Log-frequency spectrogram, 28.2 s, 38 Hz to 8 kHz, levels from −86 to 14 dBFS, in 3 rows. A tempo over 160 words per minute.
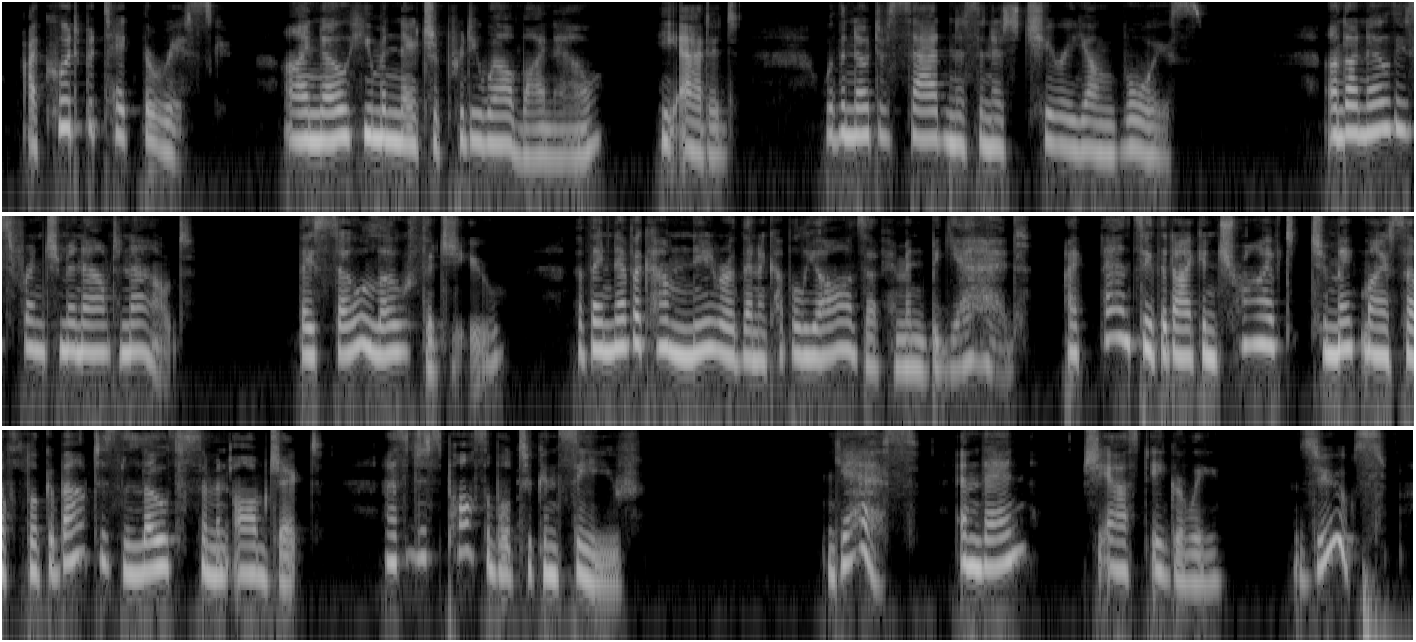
Yes: average, 170 wpm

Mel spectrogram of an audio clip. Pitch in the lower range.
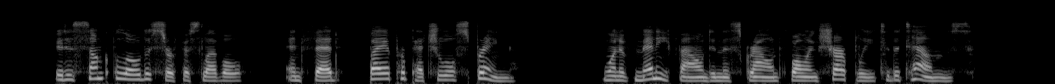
No: medium, 185 Hz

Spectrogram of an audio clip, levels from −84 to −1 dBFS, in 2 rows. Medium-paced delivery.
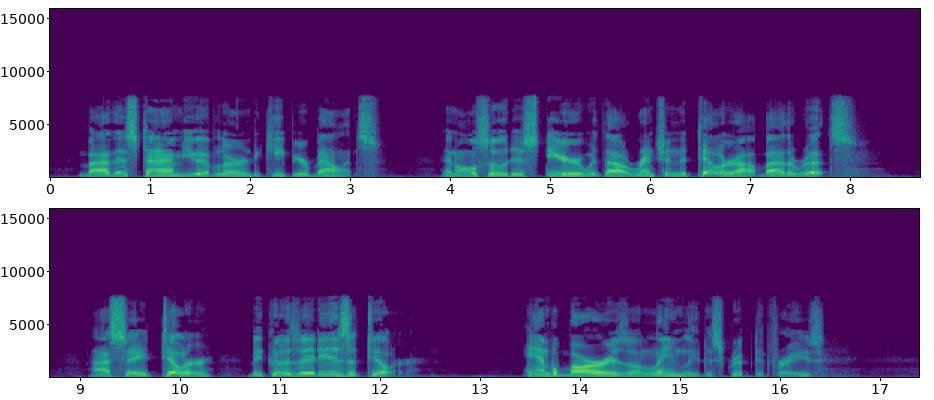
No: slow, 130 wpm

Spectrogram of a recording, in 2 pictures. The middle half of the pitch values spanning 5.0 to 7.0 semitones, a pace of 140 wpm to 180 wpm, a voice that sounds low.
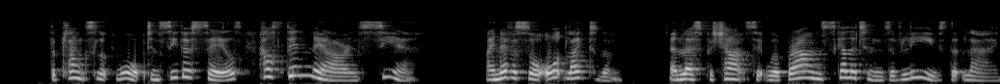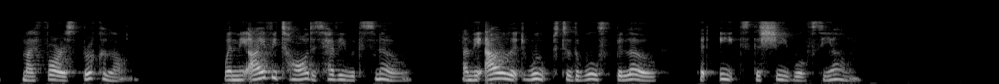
No: wide, 5.6 semitones; average, 170 wpm; high, 240 Hz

